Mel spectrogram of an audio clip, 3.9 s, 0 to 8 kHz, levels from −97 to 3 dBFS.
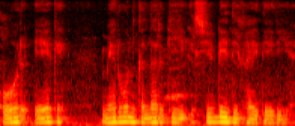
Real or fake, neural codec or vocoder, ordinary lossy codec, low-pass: real; none; none; none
